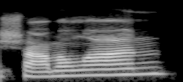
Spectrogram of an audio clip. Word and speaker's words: Shyamalan: no no no no like shyamala like kamala okay i'm wrong um hold on let me google it real quick okay oh yeah it's m night shyamalan so he did do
